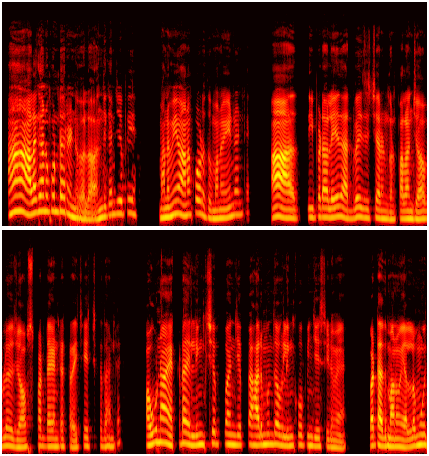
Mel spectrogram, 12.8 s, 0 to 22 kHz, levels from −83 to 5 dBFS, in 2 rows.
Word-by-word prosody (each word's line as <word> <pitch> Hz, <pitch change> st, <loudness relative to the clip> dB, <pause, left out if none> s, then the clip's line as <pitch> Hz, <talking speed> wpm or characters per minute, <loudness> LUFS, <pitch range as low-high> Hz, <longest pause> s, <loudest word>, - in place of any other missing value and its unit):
ఆ! -, -, +5 dB, 0.2 s
అలాగే 235 Hz, +5 st, +4 dB
అనుకుంటారండి 265 Hz, -, -1 dB
వాళ్ళు. 120 Hz, -, -1 dB
అందుకని 175 Hz, +8 st, -3 dB
చెప్పి, 235 Hz, +1 st, -6 dB, 0.4 s
మనం 160 Hz, +1 st, +2 dB
ఏమి 230 Hz, -, +2 dB
అనకూడదు. 210 Hz, -5 st, -3 dB
మనం 150 Hz, +1 st, -1 dB
ఏంటంటే 210 Hz, -, -6 dB, 0.4 s
ఆ! -, -, +10 dB, 0.5 s
ఇప్పుడు 165 Hz, +1 st, -4 dB
వాళ్ళు 160 Hz, 0 st, +2 dB
ఏదో 180 Hz, -, 0 dB
అడ్వైస్ 160 Hz, +3 st, -3 dB
ఇచ్చారనుకోండి. 140 Hz, -4 st, -4 dB
ఫలానా 140 Hz, 0 st, +1 dB
జాబ్‌లో 145 Hz, +4 st, -1 dB
జాబ్స్ 130 Hz, +1 st, -1 dB
పడ్డాయంటే 145 Hz, -2 st, -1 dB
ట్రై 125 Hz, 0 st, -3 dB
చేయొచ్చు 150 Hz, +1 st, -8 dB
కదా! 145 Hz, -1 st, -7 dB
అంటే 145 Hz, +8 st, -10 dB, 0.4 s
"అవునా! 215 Hz, +5 st, +2 dB
ఎక్కడ 185 Hz, +5 st, -6 dB, 0.2 s
లింక్ 175 Hz, +1 st, -1 dB
చెప్పు" 195 Hz, -1 st, -8 dB
అని 175 Hz, -1 st, -1 dB
చెప్పి 170 Hz, +2 st, -8 dB
వాళ్ళ 165 Hz, +1 st, +3 dB
ముందు 185 Hz, 0 st, -3 dB
ఒక 165 Hz, -, -2 dB
లింక్ 160 Hz, +2 st, -5 dB
ఓపెన్ 165 Hz, -1 st, -6 dB
చేసేయడమే. 135 Hz, -5 st, -5 dB, 0.4 s
బట్, 160 Hz, +2 st, +2 dB
అది 150 Hz, 0 st, +2 dB
మనం 140 Hz, 0 st, +2 dB
వెళ్ళము 150 Hz, +7 st, 0 dB
160 Hz, 195 wpm, -25 LUFS, 145-185 Hz, 0.5 s, ఆ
